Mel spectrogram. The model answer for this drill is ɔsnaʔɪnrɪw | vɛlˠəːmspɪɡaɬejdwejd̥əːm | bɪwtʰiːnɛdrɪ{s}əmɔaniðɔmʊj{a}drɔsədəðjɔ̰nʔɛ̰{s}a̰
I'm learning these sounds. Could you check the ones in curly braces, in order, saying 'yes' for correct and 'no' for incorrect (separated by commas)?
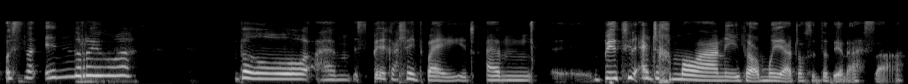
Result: no, yes, yes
